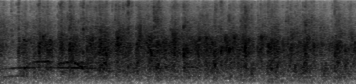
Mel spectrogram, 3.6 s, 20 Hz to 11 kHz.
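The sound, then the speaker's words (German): An audience of about 70 to 80 people claps steadily at a live show in the Forum der Volkshochschule at Neumarkt in Cologne, a dense crackle of many hands at an even, sustained loudness with no pauses throughout. A faint whistle-like tone briefly rises above it near the start. “Dafür erstmal danke und fetten Applaus.”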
